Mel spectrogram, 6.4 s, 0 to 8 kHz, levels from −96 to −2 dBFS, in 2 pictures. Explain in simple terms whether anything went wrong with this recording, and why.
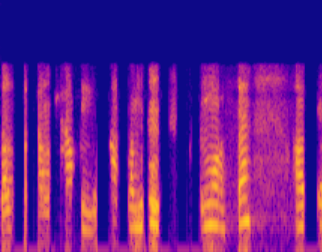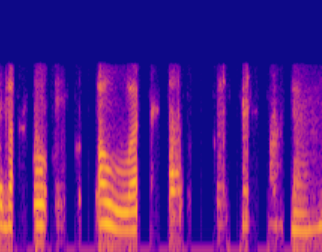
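GSM full-rate codec, throughout: the speech has a buzzy, gravelly roughness and sounds muffled, with nothing above about 3.4 kHz. This old phone codec rebuilds the voice from a simple model of the throat and mouth, driven by a coarse pulse pattern, which discards much fine detail.

Speech suppressed in double talk, at 0.00 to 2.24 s, 3.03 to 3.74 s, 4.59 to 4.77 s and 5.31 to 6.15 s: the main voice sinks sharply or drops out in pieces. Both sides were likely talking at once, and the echo canceller, unable to separate them, turned everything down.

Other side's voice leaking through, at 0.00 to 0.45 s, 3.25 to 4.18 s, 4.73 to 5.05 s and 5.37 to 6.00 s: a second voice can be heard. It is nearly as loud as the main speech in the first and third stretches and faint in the others. The likely cause is that the talker's loudspeaker carried the other person into the microphone and the echo canceller failed to remove it.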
